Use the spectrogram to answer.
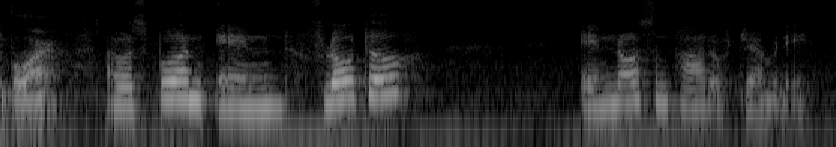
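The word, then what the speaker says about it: Vlotho: I was born in Flotow, in northern part of Germany. Can you spell that, please?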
